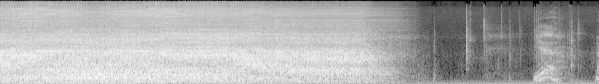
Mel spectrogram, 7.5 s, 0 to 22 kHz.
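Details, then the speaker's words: New Dirt Devil Broomy Broom Vac 750 upright (325 W, 50 Hz) with a new belt and bag, bag inflating well. A steady, even motor roar with no rattle or squeal for nearly five seconds, then a smooth spin-down at switch-off, normal running. "the bag the bag blows up nicely let's hope the clean itself doesn't blow up"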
